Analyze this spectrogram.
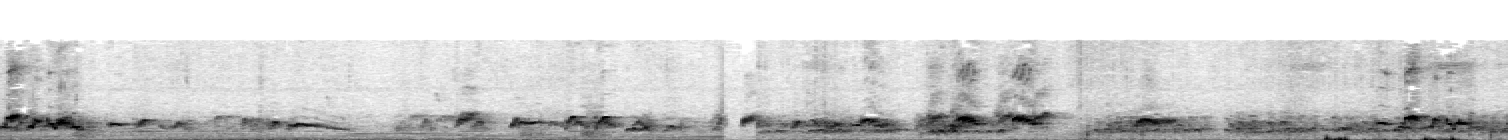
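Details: A crowd of red-whiskered bulbuls, roughly a thousand set free, chirping and whistling in a loud overlapping jumble; one descending slurred note early on, with thumps and wingbeats toward the end.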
